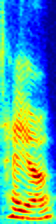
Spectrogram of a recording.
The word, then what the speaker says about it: Thea: hi thank you um it's pronounced TAA I'm so sorry no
